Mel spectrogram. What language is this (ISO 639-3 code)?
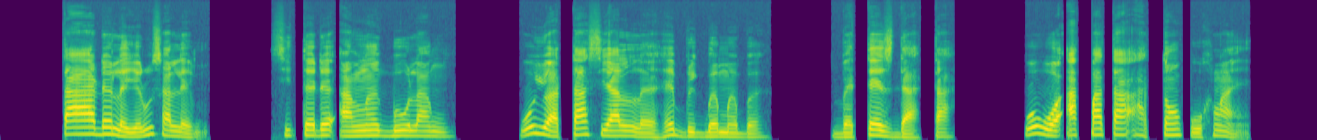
ewe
